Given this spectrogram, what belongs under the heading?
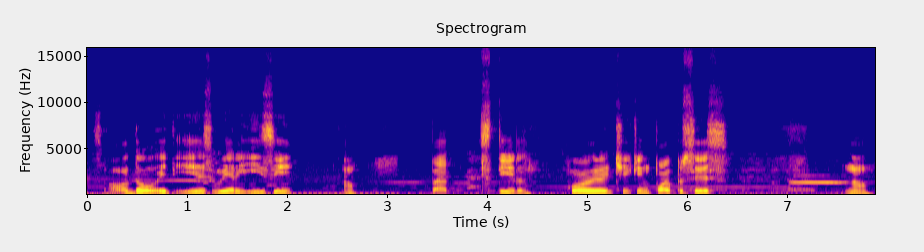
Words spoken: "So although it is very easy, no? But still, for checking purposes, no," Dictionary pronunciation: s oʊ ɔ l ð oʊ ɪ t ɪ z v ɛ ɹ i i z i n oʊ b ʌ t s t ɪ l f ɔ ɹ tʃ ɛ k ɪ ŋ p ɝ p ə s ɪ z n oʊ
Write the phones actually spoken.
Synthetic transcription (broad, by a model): s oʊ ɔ l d oʊ ɪ t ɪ s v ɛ ɹ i i s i n oʊ b ʌ t s t ɪ l f ɔ ɹ tʃ ɛ k ɪ ŋ p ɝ p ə s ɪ s n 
